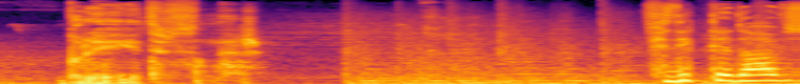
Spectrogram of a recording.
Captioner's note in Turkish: none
